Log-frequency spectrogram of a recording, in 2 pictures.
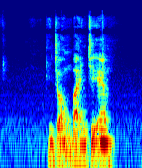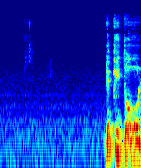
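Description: An elderly man speaks calmly and clearly into a microphone, close by.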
